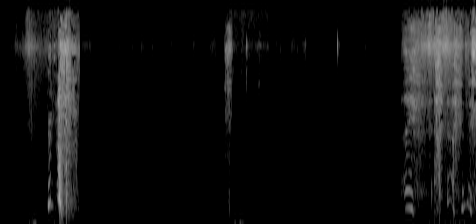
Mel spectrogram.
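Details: Female loud sneezes into a hanky, described as very tickly and strong: a quick inhaled catch and sharp sneeze burst, a faint huff, then another sneezy burst.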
